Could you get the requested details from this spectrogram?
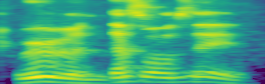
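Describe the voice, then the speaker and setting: A man with a fairly high, darkish voice and some vocal fry hosts a football watch-along stream. He teases his viewers, laughs often, and reacts to the play live in casual chat.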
